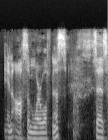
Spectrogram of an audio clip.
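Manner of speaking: ordinary delivery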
